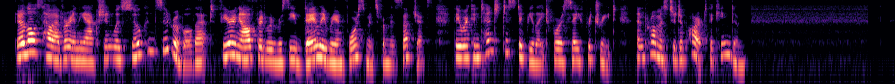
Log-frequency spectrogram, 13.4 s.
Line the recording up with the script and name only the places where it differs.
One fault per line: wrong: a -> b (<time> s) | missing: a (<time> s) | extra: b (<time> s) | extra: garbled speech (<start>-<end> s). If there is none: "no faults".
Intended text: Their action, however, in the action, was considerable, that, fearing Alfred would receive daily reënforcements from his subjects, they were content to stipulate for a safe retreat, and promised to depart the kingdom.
wrong: action -> loss (0.4 s)
extra: so (1.9 s)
